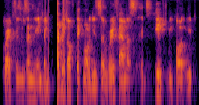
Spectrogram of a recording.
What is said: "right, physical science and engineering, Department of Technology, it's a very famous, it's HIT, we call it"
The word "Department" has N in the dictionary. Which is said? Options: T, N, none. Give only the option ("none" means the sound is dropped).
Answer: none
